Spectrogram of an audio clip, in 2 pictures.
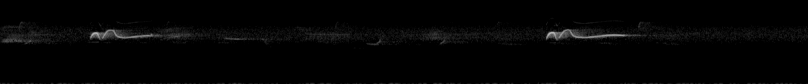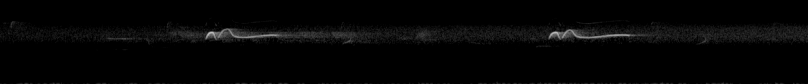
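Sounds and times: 
faint hiss: 0:00.0 - 0:16.1
Eastern wood pewee (Contopus virens) singing clear slurred whistled phrases: 0:00.9 - 0:01.8, 0:05.5 - 0:06.4, 0:10.1 - 0:11.0, 0:13.6 - 0:14.5.

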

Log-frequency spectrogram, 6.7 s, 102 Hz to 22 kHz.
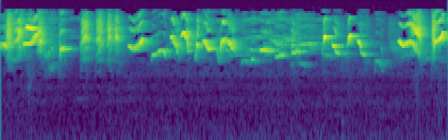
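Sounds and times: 
Oriental magpie-robin singing with harsh bursts and slurred whistles: 0:00.0 - 0:06.7.

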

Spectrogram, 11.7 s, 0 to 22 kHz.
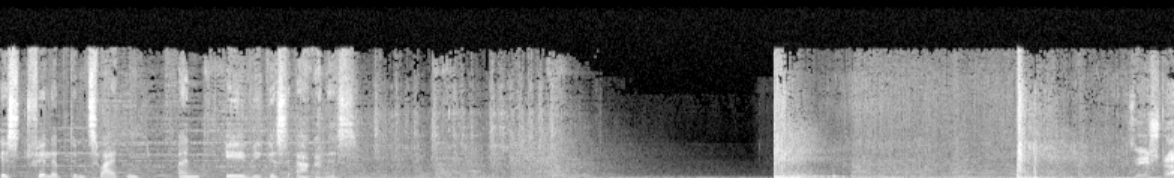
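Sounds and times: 
speech: 0:00.0 - 0:03.7, 0:11.4 - 0:11.7
cannon fire from sailing ships in a sea battle: 0:07.7 - 0:08.7, 0:10.2 - 0:11.0.

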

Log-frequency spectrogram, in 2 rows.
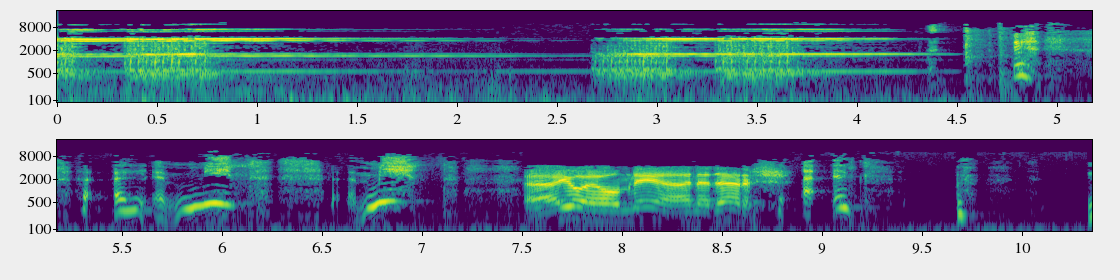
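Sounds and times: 
telephone bell ringing in a home: 0:00.0 - 0:04.6
steady high hum: 0:00.0 - 0:10.3
speech: 0:08.3 - 0:09.3.

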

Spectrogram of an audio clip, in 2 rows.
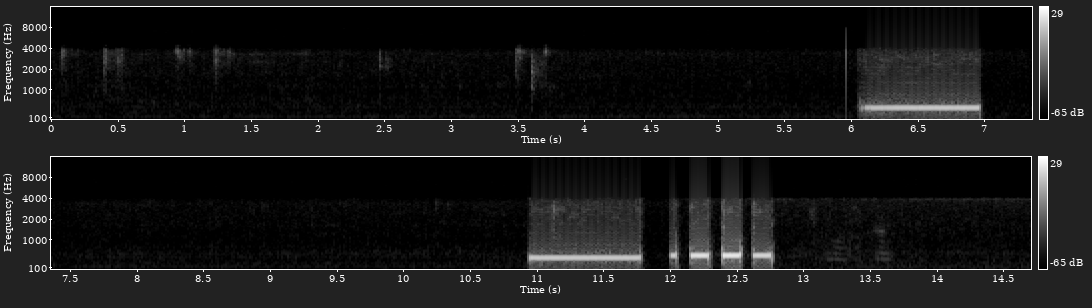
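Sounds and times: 
telephone ringback tone while dialing a call: 0:06.1 - 0:07.0, 0:11.0 - 0:12.8.

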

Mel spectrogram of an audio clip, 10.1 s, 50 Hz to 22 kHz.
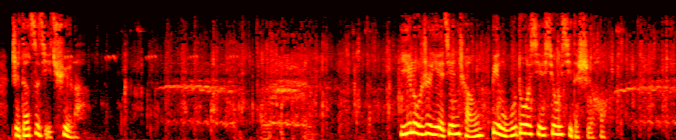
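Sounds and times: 
speech: 0:00.2 - 0:01.3, 0:06.0 - 0:09.3
horse hooves clip-clopping: 0:00.4 - 0:10.1
horse neighing with drawn-out whinnies: 0:02.2 - 0:05.2, 0:09.2 - 0:10.1.

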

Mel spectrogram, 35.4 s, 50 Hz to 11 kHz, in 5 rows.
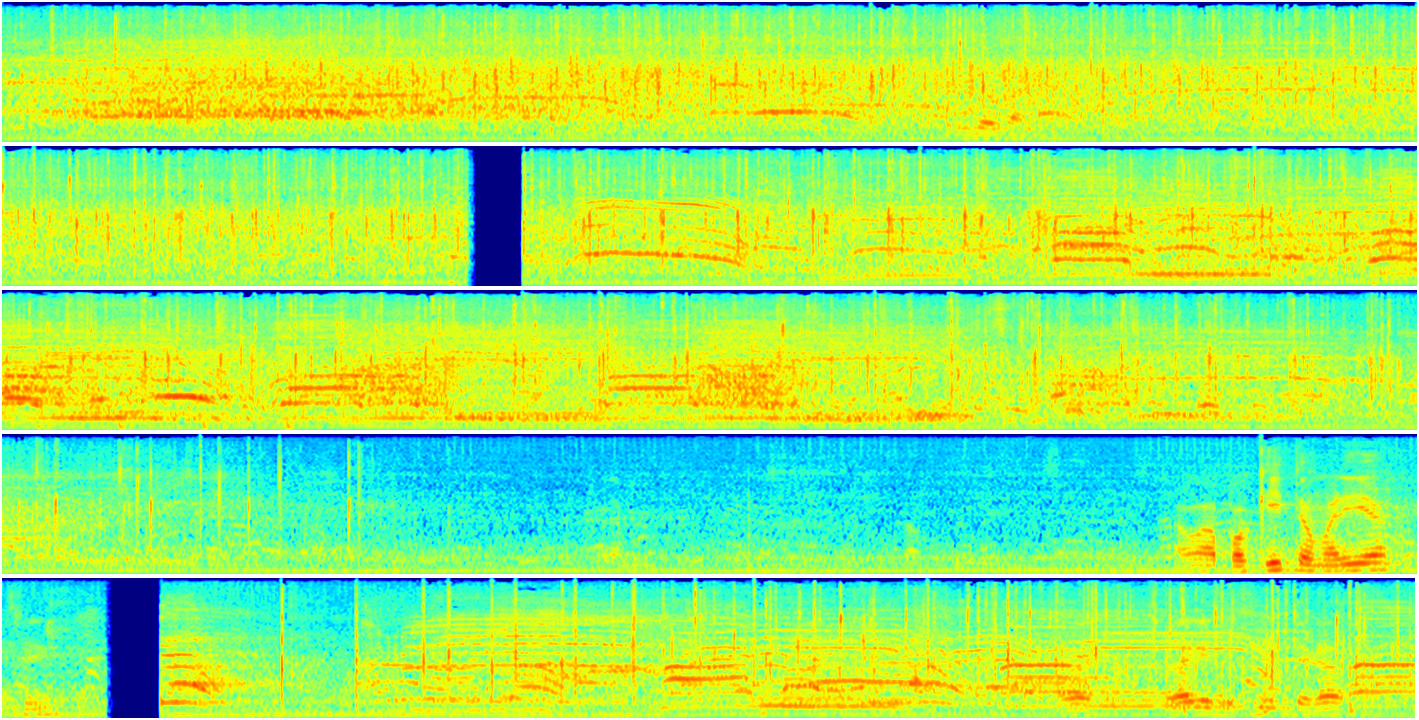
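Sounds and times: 
crowd clapping and cheering at an election victory speech: 0:00.0 - 0:23.3, 0:29.5 - 0:35.3
crowd voices at an election victory speech: 0:11.3 - 0:22.9
speech: 0:27.5 - 0:28.7.

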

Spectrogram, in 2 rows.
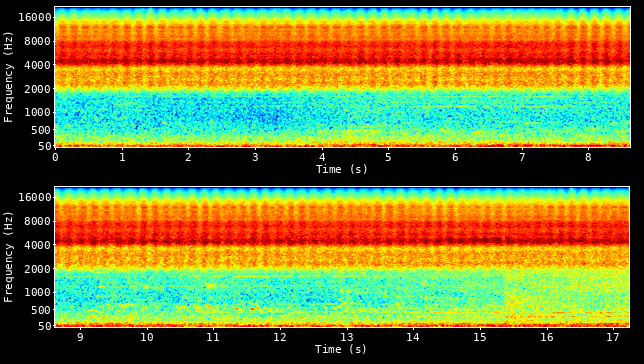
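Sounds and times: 
crickets and cicadas calling in a city street in summer in Bologna: 0:00.1 - 0:17.2.

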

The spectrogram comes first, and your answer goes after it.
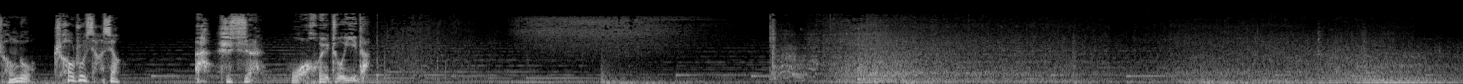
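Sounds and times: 
speech: 0:00.0 - 0:01.4, 0:02.0 - 0:03.9
engines of buses pulling away and driving off: 0:05.4 - 0:14.6.

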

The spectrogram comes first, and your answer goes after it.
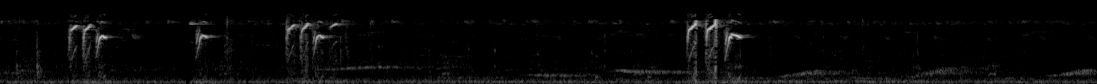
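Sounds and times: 
Cinereous tit singing whistled notes: 0:00.7 - 0:01.2, 0:02.8 - 0:03.5, 0:06.8 - 0:07.6.

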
